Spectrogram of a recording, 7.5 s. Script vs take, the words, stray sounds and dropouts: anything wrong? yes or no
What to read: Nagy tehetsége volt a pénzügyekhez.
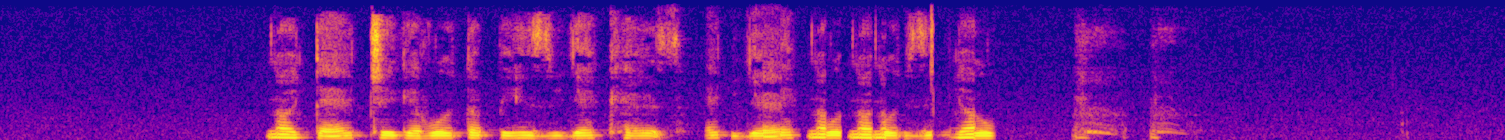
yes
